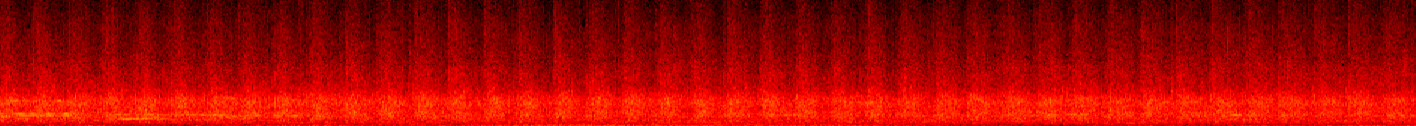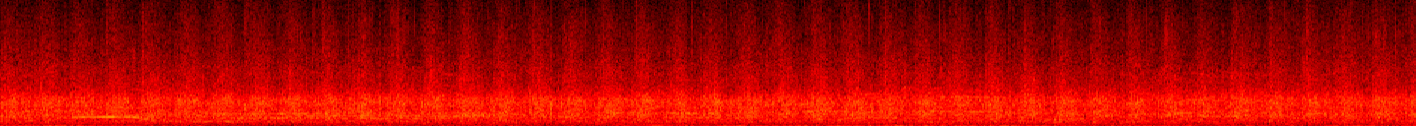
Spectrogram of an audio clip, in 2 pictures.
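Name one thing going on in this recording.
An audience applauds loudly and steadily in a large hall.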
